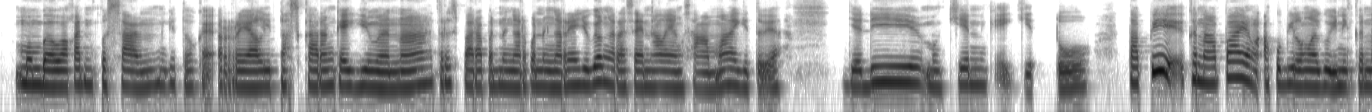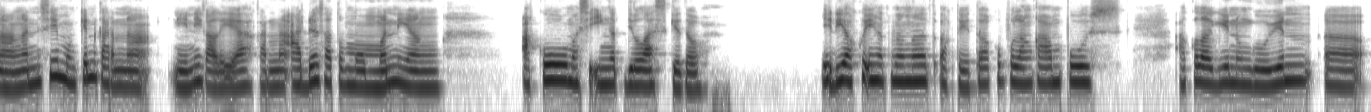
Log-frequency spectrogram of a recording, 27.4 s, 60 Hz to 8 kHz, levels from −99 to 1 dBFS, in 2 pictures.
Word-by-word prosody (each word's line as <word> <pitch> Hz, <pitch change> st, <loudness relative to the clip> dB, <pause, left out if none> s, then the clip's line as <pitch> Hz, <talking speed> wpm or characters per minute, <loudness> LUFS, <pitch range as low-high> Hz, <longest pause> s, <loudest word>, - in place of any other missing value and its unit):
membawakan 195 Hz, -1 st, +2 dB
pesan, 190 Hz, 0 st, -3 dB
gitu. 185 Hz, -2 st, -8 dB
Kayak -, -, -5 dB, 0.2 s
realitas 185 Hz, +1 st, 0 dB
sekarang 190 Hz, 0 st, -2 dB
kayak 185 Hz, -1 st, 0 dB
gimana, 180 Hz, +2 st, +2 dB
terus 210 Hz, 0 st, -4 dB
para 185 Hz, 0 st, -3 dB
pendengar-pendengarnya 185 Hz, +1 st, -1 dB
juga 205 Hz, +3 st, +3 dB
ngerasain 185 Hz, -2 st, -2 dB
hal 185 Hz, -, -2 dB
yang 180 Hz, 0 st, -2 dB
sama, 170 Hz, +4 st, -2 dB
gitu, 175 Hz, -1 st, -6 dB, 0.2 s
ya. 90 Hz, -, -9 dB, 0.6 s
Jadi, 215 Hz, +3 st, +2 dB
mungkin 195 Hz, +2 st, -4 dB
kayak -, -, -11 dB
gitu. 95 Hz, -, -4 dB, 0.4 s
Tapi, 350 Hz, -, +6 dB
kenapa 230 Hz, +3 st, +1 dB
yang 235 Hz, -5 st, +3 dB
aku 205 Hz, -1 st, -3 dB
bilang 190 Hz, -2 st, +1 dB
lagu 185 Hz, 0 st, +2 dB
ini 185 Hz, +1 st, +2 dB
kenangan, 185 Hz, +1 st, 0 dB
sih, 290 Hz, +1 st, +3 dB
mungkin 250 Hz, +2 st, +2 dB
karena 185 Hz, -3 st, -1 dB, 0.2 s
ini 185 Hz, +5 st, 0 dB
kali, 175 Hz, -2 st, -1 dB
ya, 185 Hz, +1 st, -2 dB
karena 185 Hz, 0 st, -3 dB
ada 200 Hz, +2 st, +1 dB
1 215 Hz, -3 st, -4 dB
momen 185 Hz, +1 st, +1 dB
yang, 180 Hz, -2 st, 0 dB, 0.8 s
aku 240 Hz, -1 st, +5 dB
masih 210 Hz, -2 st, -2 dB
ingat 200 Hz, 0 st, -1 dB
jelas, 190 Hz, -1 st, +1 dB
gitu. 170 Hz, -2 st, -2 dB, 1.2 s
Jadi, 230 Hz, +1 st, +4 dB
aku 235 Hz, 0 st, -1 dB
ingat 235 Hz, -1 st, +2 dB
banget, 230 Hz, 0 st, +3 dB
waktu 190 Hz, -2 st, -5 dB
itu, 210 Hz, -, -8 dB
aku 205 Hz, +3 st, -8 dB
pulang 215 Hz, -2 st, -1 dB
kampus, 225 Hz, -, 0 dB, 0.6 s
aku 205 Hz, +2 st, -7 dB
lagi 210 Hz, 0 st, +2 dB
nungguin, 210 Hz, +5 st, +1 dB
eee, 190 Hz, -1 st, -3 dB
195 Hz, 130 wpm, -23 LUFS, 185-215 Hz, 1.2 s, Tapi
